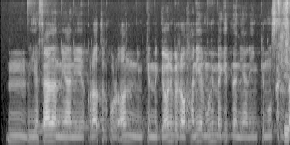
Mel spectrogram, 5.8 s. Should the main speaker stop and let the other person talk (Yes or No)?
No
